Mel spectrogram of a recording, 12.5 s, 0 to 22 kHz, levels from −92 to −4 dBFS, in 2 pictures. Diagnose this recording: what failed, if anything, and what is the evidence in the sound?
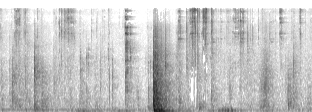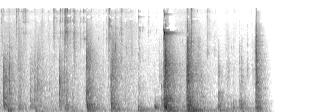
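Nothing in the signal points to a failure at any stage, and the only level change is a deliberate, smooth fade-out that begins at roughly ten and a half seconds and reaches silence at 11.83 s, with no click or hard edge.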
